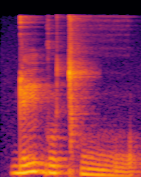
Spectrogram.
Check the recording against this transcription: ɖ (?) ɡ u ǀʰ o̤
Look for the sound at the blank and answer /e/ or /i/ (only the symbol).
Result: i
